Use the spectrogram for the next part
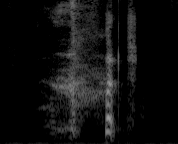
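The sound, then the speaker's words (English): A person clears their throat with a rough, gravelly rasp that builds, then gives a short sharp cough and a smaller follow-up cough, with no talking. “I think in every podcast I've heard you, I've heard you either cough.”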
